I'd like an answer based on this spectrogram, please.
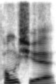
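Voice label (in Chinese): "同学" Chinese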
